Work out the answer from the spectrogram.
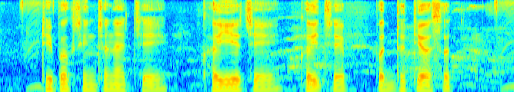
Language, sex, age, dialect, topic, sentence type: Marathi, male, 18-24, Southern Konkan, agriculture, question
